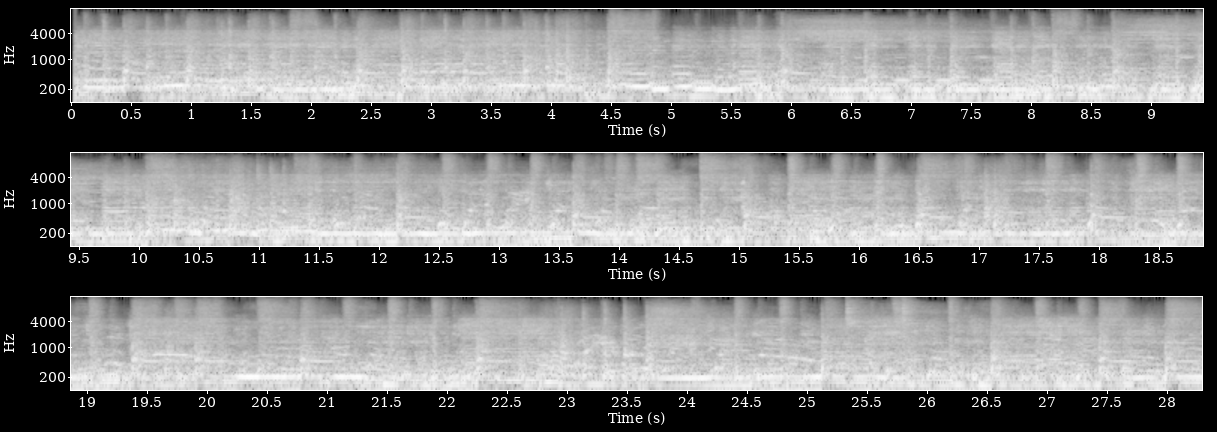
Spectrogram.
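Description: Live rock band playing loud: electric guitar over a drum kit keeping a steady beat.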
